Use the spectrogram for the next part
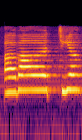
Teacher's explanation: ದುಃಖತರನ್ನು ಅವಾಚ್ಯ ವಾದಾಂಶ್ಚ ಬಹುನ್ ಅವಾಚ್ಯ ವ ದೀರ್ಘ ಬಂದು ಆಘಾತ ಮುಂದೆ ನೋಡಿ ಸಂಯುಕ್ತ ಅಕ್ಷರ ಏನಿದೆ ಅರ್ಧ ಚ ಮತ್ತೆ ಪೂರ್ತಿ ಯ ಯ ಸ್ಪಷ್ಟವಾಗಿ ಕೇಳಿಸಬೇಕು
